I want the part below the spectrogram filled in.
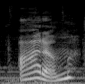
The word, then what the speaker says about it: autumn: Si las palabras fall y autumn significan otoño, otoño, si autumn se escribe A, U, T, U, M, N. Se escribe un poco raro, pero se escucha de esta manera. Autumn, autumn. Repítelo una vez más autumn, autumn y fall.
